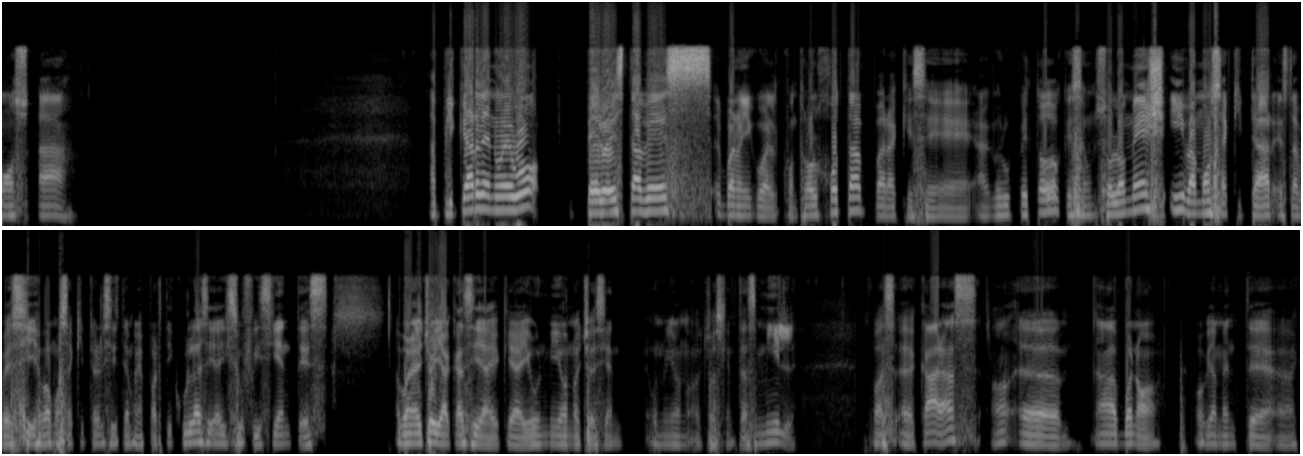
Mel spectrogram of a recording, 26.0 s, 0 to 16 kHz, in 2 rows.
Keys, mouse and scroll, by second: 1.0-2.7 middle drag, 6.2 middle click, 12.5-14.9 drag, 16.4-19.2 drag, 18.1 ctrl+s, 22.9-24.0 middle drag, 24.0-25.2 drag, 25.8 ctrl+s.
